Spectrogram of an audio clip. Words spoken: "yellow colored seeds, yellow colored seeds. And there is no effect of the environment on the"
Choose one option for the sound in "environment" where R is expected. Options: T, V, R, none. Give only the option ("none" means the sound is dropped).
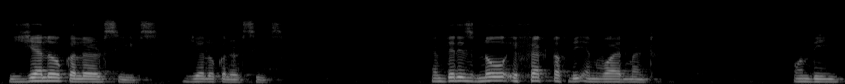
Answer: none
